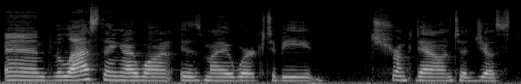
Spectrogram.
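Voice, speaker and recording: A woman's voice: lowish voice, flat delivery, takes it slowly, clean tone. A woman co-hosting a casual podcast chat with a friend. She is chatty, laughs often and trails off mid-sentence. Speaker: podcast co-host.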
